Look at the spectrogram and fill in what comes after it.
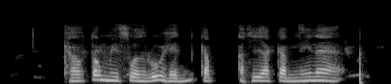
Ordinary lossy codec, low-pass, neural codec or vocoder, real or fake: AAC, 48 kbps; 7.2 kHz; none; real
